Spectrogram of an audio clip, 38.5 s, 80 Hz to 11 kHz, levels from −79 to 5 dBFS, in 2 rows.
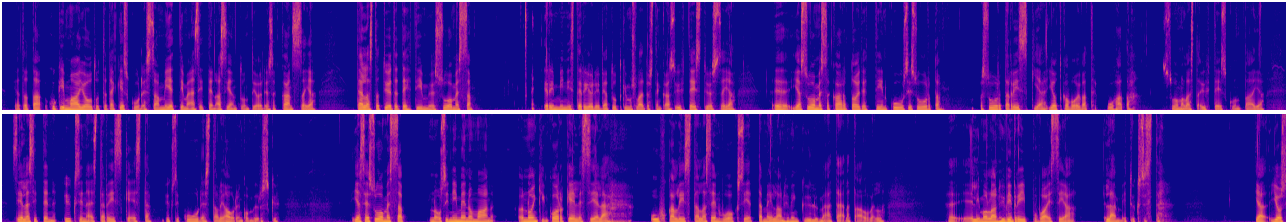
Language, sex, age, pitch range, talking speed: Finnish, female, 30-49, 110-175 Hz, 110 wpm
